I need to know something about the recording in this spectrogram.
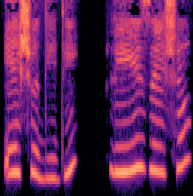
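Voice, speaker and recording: Cartoon casting: a woman as a poor little orphan girl, pleading and earnest, very high-pitched, dry sound. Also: measured pace, warm tone, no echo. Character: poor young orphan girl, pleading and timid, flower seller. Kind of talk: children's cartoon dialogue.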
